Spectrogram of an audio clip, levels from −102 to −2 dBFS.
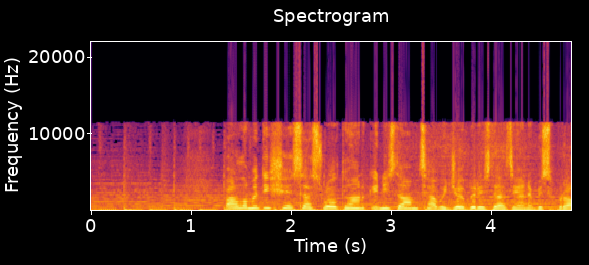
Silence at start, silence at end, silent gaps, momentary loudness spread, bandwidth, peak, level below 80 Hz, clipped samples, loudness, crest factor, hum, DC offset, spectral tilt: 0 s; 0 s; none; 14 LU; 12 kHz; 0 dBFS; -24 dBFS; 0.7%; -8 LUFS; 10 dB; none; under 0.1%; -3.5 dB/octave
